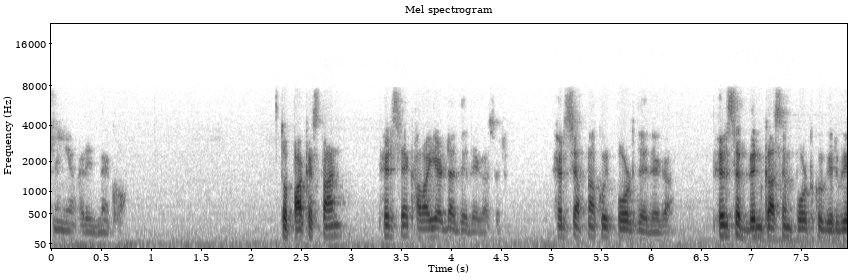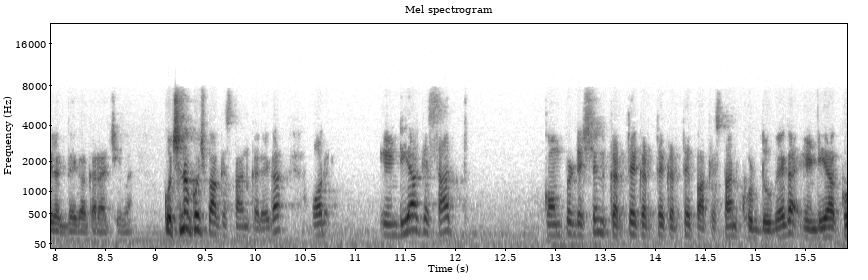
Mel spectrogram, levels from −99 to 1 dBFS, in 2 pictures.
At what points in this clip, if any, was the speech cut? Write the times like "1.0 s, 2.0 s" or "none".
none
